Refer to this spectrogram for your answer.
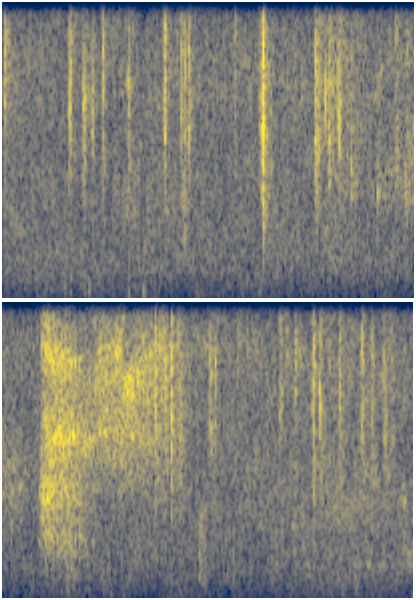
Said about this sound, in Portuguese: É que lá fora tá chovendo.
